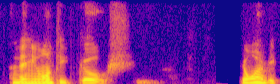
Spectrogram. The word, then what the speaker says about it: gauche: considered gosh i don't even have how to pronounce that gauche that's how you say it it's considered a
